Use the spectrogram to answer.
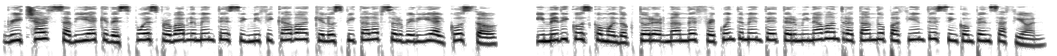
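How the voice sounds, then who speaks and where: A woman narrating a dramatic story in an even, measured reading. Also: sits high, no room sound.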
